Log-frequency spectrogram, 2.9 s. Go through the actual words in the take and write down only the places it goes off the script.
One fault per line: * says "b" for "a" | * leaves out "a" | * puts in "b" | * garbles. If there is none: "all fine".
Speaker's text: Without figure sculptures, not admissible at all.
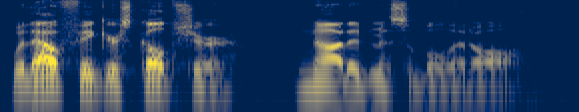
* says "sculpture" for "sculptures"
